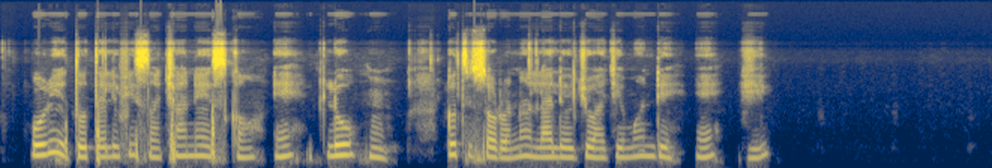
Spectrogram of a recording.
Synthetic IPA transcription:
o˧ɾi˦e˦˨to˨˧˨tɛ˧li˧fi˦˨sã˧t͡ʃa˦nɛ˦˨skã˧ɛ˦lo˦hũ˨ | lo˦ti˧sɔ˦˨ɾɔ˨nãː˦˨la˨˦le˦ɔ˧d͡ʒɔ˦a˧d͡ʒe˧mã˦n̩˦de˦˨ | ɛ˨˦ | ji˨˦

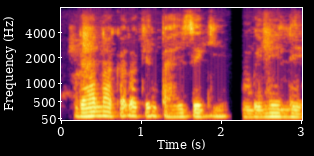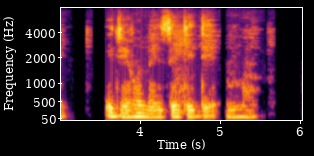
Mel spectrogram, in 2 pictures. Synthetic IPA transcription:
ɡa˨a˦na˦a˨ka˦dɔ˦kɪ˦n̩˦ta˨i˦ze˦ɡɪ̰˦ŋ͡m̩˨ɡ͡be˨niː˦le˦ | ḭ˦d͡ʒi˨˦ɦʊ˦na˨i˦ze˦ɡɪ˦dɪ̰˨m̩˦ma˦

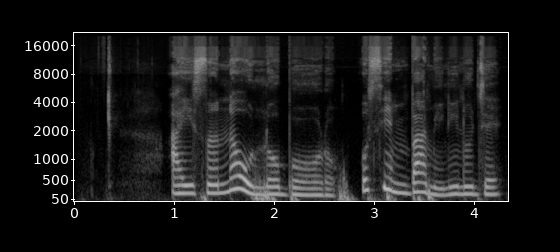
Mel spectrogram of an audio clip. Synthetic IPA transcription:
a˨ji˨sã˨nã˨˦o˦˨lɔ˨˧bɔ˨ɔ˨ɾɔ˨o˦si˦˨m̩˦ba˦˨mĩ˨˦nĩ˦nũ˦d͡ʒɛ˦

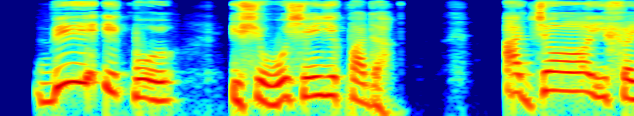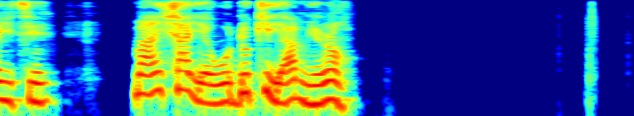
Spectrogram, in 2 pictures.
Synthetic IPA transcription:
bi˦i˦˨k͡po˨ | i˨ʃo˨wo˨˦ʃe˧ñ̩˦ji˦k͡pa˧da˨ | a˧d͡ʒɔ˦i˨˦fɛ˧ji˧tĩ˧ | mãː˦˧n̩˦ʃa˦˨jɛ˨wo˨˦do˦ki˦˨ja˨˦mĩ˨˦ɾ̃ã˦˨

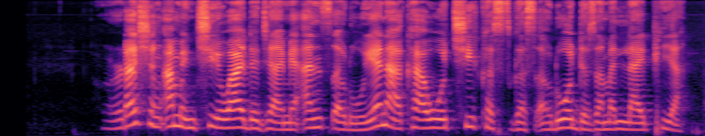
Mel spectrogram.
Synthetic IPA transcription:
ɽɐ˦ʃɪ˨ŋʔa˦mɪ˨nt͡ʃeː˦˨waː˦da˨d͡ʒaː˨mɪ˨ʔɐ˦nsʼɐ˨ɽoː˦jɐ˦naː˨kaː˦woː˦t͡ʃiː˦kɐ˨sɡa˨sʼɐ˨ɽoː˦da˨zɐ˦mɐ˦nlaː˦ɸɪ˦jaː˨

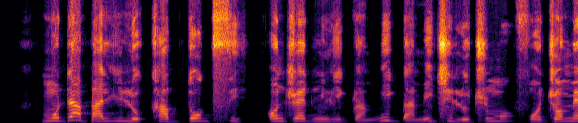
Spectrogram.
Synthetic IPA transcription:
mo˧da˦˨ba˨˦li˦lo˧kʰa˧b̚dɔ˦ɡsi˦˨ | ɔ̃˦ndɾɛ˦dmĩ˧li˧ɡɾa˨mnĩ˦˨ɡ͡ba˨me˨˦d͡ʒi˦˨lo˨˦d͡ʒũ˦mɔ̃˦fũ˦ɔ˧d͡ʒɔ˦mɛ̃˦

